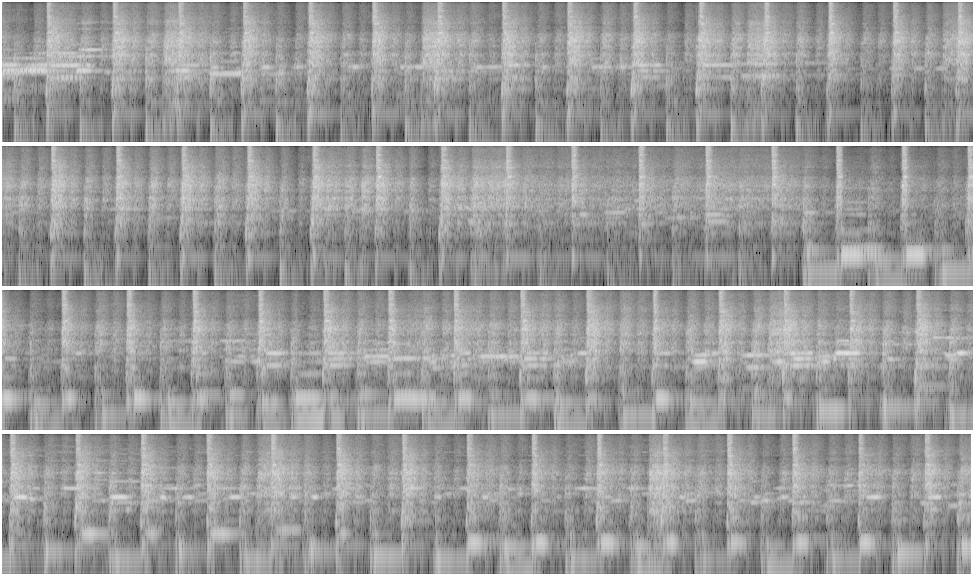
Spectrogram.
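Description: Live band music with a drum kit loudest up close: a steady beat of drum and cymbal hits. Low pitched notes, like a bass line, come in about halfway.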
